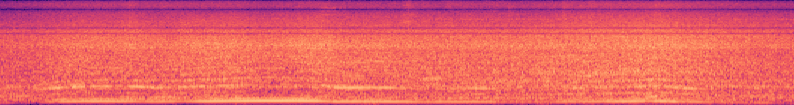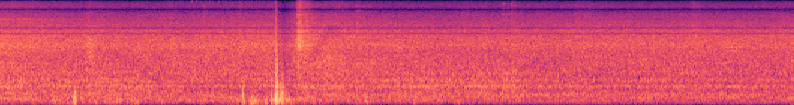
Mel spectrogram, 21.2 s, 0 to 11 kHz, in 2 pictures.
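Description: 2014 Chevrolet Cruze's 1.4-litre turbocharged four-cylinder engine running and revved up and back down twice, then settling. Two sharp knocks follow a few seconds apart, the second the loudest sound here.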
